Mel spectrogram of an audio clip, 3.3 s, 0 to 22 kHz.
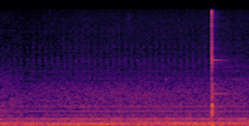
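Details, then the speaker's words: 2005 Honda Civic 1.7L with P1457 small EVAP leak code: purge control solenoid near the throttle body, commanded on and off by scan tool, gives faint tapping and sharp clicks over idle, so it works electronically. "so i can be reasonably sure that the purge control solenoid can work electronically because i can hear it activating"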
